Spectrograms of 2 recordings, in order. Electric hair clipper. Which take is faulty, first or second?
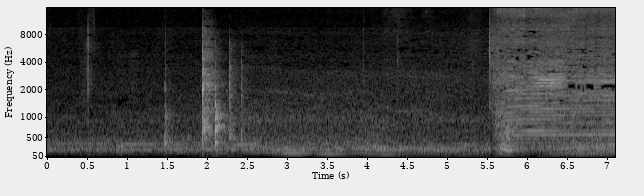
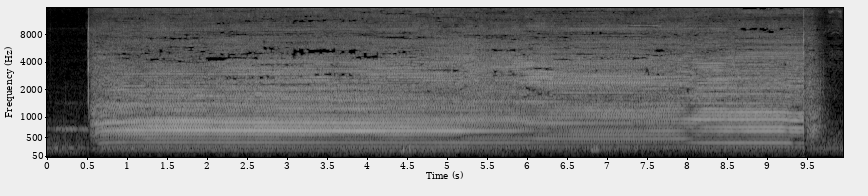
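second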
